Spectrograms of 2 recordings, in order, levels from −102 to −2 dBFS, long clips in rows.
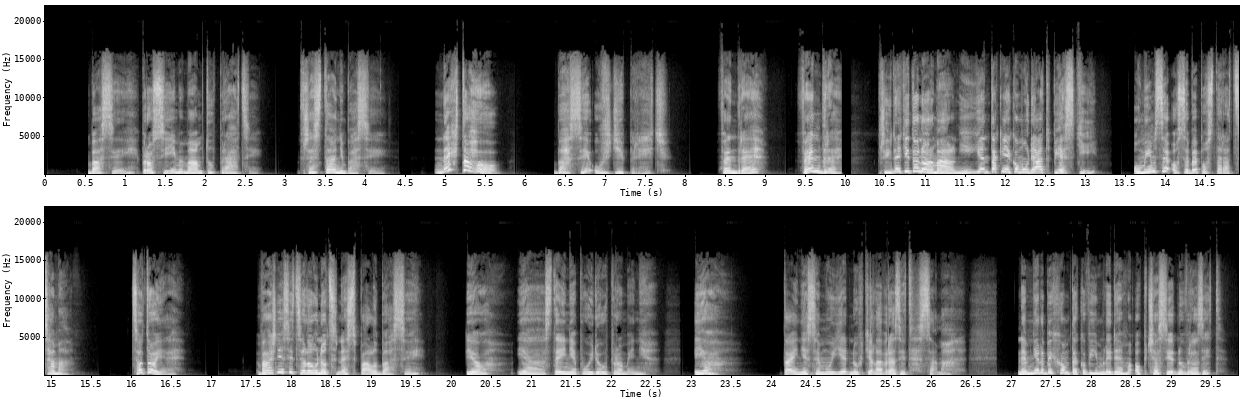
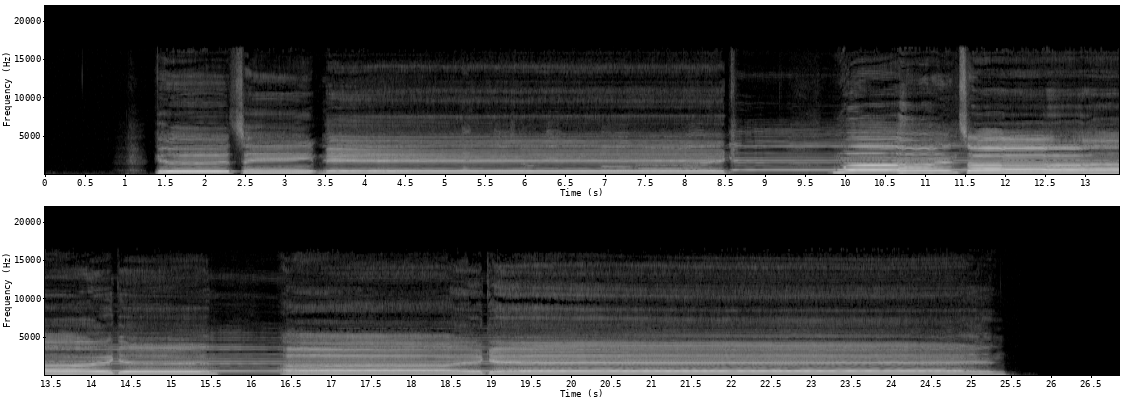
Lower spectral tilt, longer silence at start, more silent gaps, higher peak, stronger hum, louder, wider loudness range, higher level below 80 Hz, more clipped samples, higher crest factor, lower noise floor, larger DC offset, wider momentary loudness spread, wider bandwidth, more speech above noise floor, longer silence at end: second, -3.5 dB/octave vs -5.5 dB/octave; second, 0.55 s vs 1.4 s; first, 4.43-4.57 s, 8.07-8.18 s, 9.98-10.07 s, 13.33-13.45 s, 15.59-15.74 s, 15.90-15.94 s, 16.94-17.08 s vs none; first, 0 dBFS vs -18 dBFS; neither; first, -16 LUFS vs -34 LUFS; second, 4 LU vs 7 LU; first, -60 dBFS vs -84 dBFS; neither; about the same, 16 dB vs 16 dB; about the same, -85 dBFS vs -85 dBFS; neither; about the same, 12 LU vs 12 LU; about the same, 16.5 kHz vs 16.5 kHz; first, 70 dB vs 52 dB; second, 0.25 s vs 1.45 s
